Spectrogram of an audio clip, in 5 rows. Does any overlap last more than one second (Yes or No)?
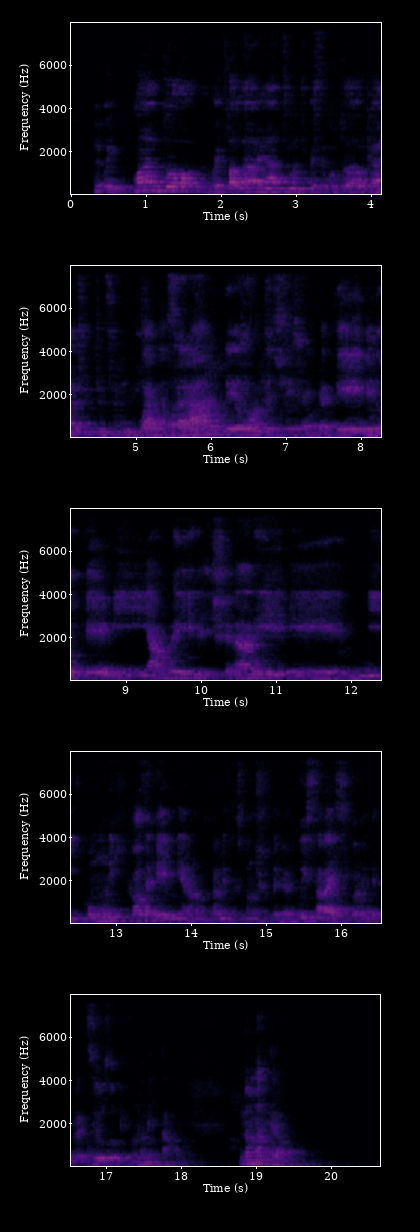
Yes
